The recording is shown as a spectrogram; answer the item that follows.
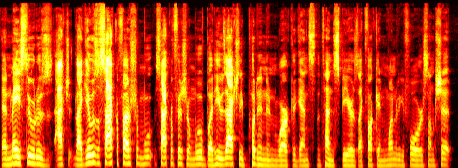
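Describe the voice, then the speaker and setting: A man sticks up for his tier list placements during a loose, profane debate over manga character rankings. He talks quickly in a mid-range, slightly bright voice with fairly even intonation, and the recording is dry with clean studio sound.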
